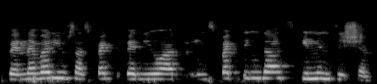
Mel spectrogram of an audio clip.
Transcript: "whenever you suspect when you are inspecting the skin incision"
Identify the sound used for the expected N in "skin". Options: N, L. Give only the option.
L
